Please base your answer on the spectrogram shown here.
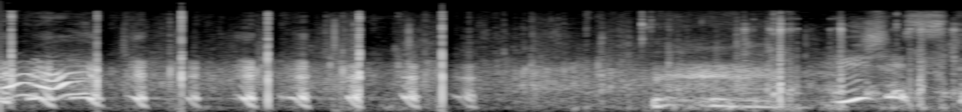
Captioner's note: audience applauds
